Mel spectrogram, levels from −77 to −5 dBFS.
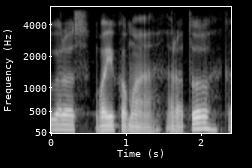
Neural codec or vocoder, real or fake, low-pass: none; real; 5.4 kHz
